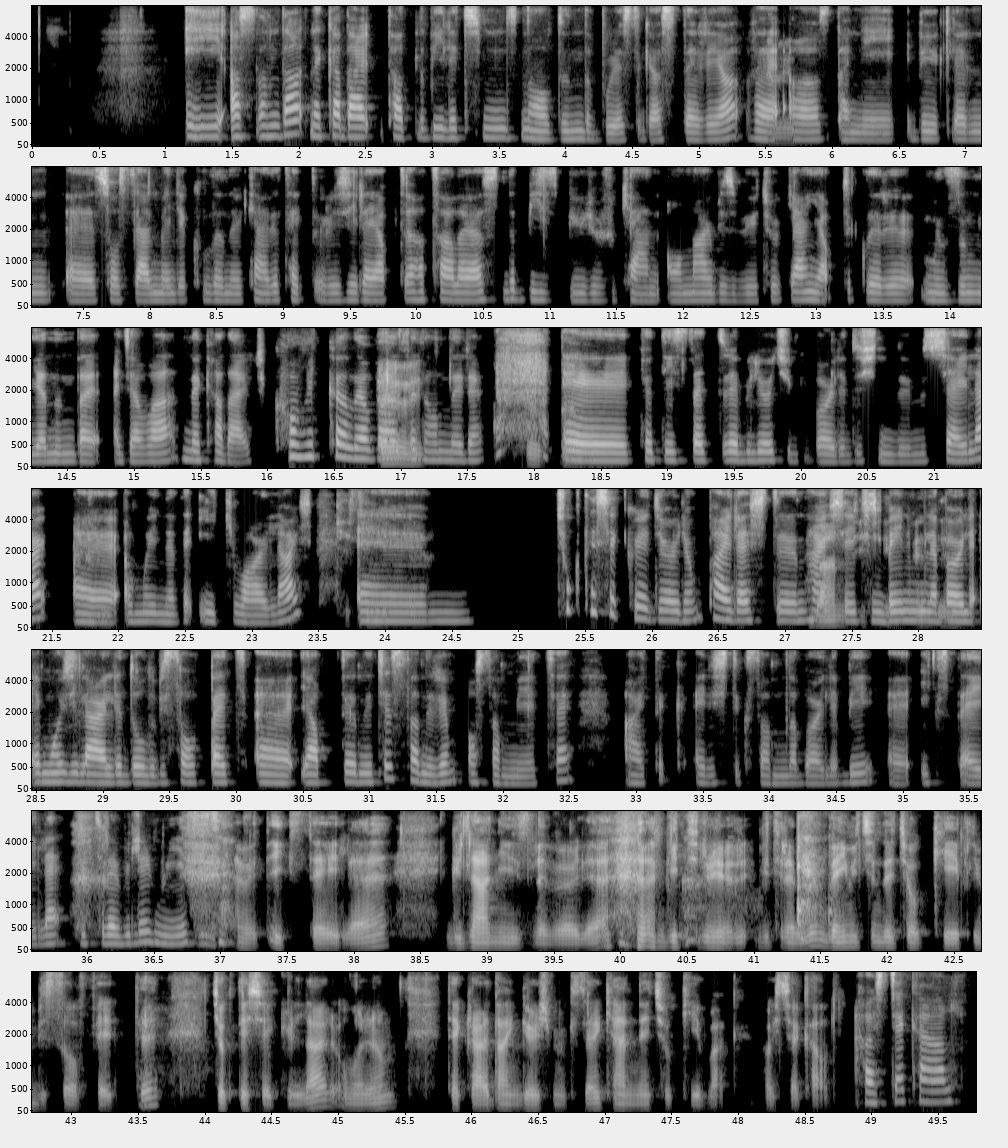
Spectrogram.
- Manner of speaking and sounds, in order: tapping; other background noise; chuckle; chuckle
- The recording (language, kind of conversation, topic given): Turkish, podcast, Emoji, GIF ve etiketleri günlük iletişiminde nasıl ve neye göre kullanırsın?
